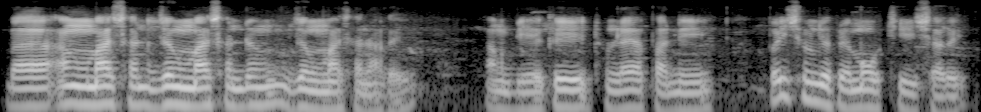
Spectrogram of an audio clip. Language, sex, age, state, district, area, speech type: Bodo, male, 60+, Assam, Udalguri, urban, spontaneous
